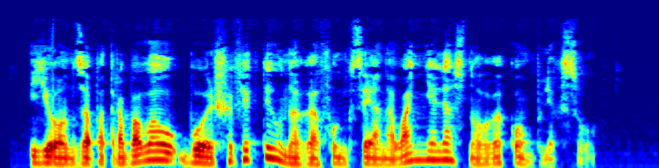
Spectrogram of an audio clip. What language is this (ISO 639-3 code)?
bel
